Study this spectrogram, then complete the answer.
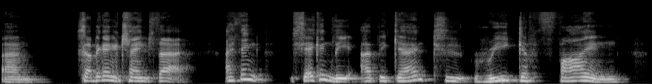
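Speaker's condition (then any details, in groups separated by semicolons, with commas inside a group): Cleft palate; congenital, from birth, affects hearing; severe speech impediment as a kid, cleft palate impacts ability to speak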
